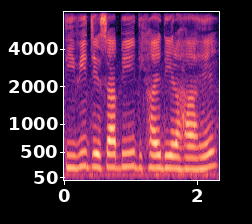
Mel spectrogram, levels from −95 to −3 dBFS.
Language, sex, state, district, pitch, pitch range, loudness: Hindi, female, Arunachal Pradesh, Longding, 230 Hz, 220-240 Hz, -16 LUFS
